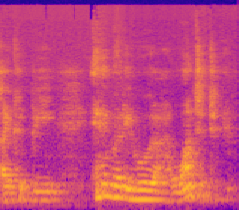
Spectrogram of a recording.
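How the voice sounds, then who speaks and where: Speaking in a fairly high voice, a man is heard with audible room echo and noticeable background noise. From immigrant, grew up abroad. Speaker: political candidate. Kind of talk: panel discussion.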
